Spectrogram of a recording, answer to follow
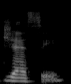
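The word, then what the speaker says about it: Gyasi: I believe that her last name is pronounced Jessie.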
